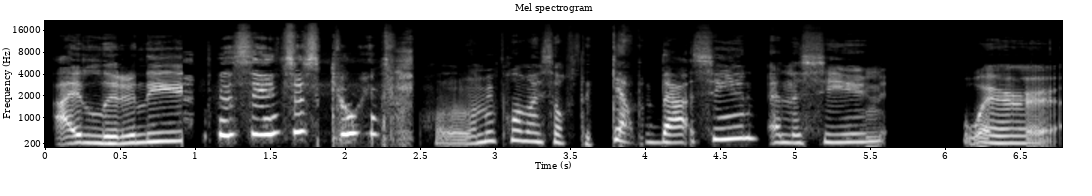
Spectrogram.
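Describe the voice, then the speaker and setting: A woman's voice: on the high side, very animated, moderate pace, vocal fry, no echo. A young woman co-hosting a podcast, talking about films in a casual, candid way with youthful slang. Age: young adult. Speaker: podcast co-host. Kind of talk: casual film discussion chat.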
